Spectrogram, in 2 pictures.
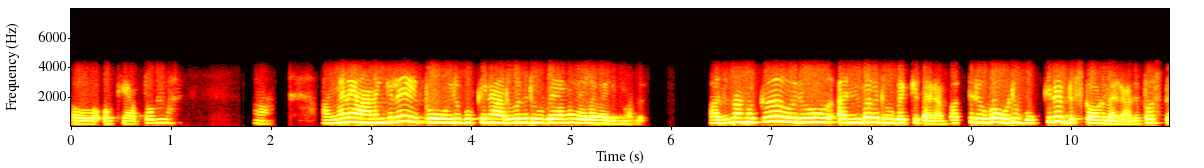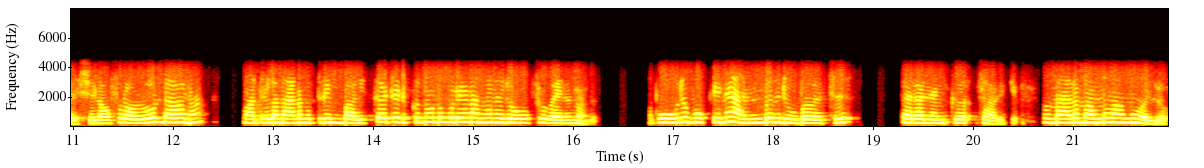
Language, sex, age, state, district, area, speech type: Malayalam, female, 18-30, Kerala, Thiruvananthapuram, urban, conversation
